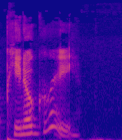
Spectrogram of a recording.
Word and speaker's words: Pinot Gris: s is the French word for gray so Pino gree right and just like greo is Italian for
